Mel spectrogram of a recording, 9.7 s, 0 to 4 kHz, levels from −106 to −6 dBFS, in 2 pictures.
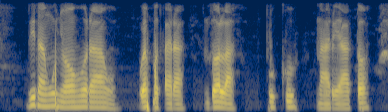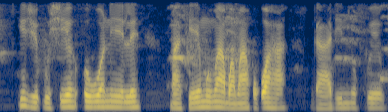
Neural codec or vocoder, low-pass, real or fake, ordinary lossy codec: none; 3.6 kHz; real; none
